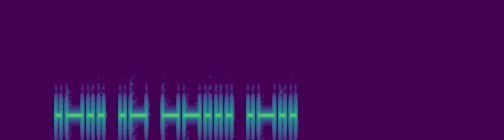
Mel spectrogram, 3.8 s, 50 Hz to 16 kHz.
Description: Morse code, heard as a keyed tone, about 32 wpm, 700 Hz. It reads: LA7L
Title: DXCC-100 Call Signs - 4 Characters - Repeated 3x - 30wpm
